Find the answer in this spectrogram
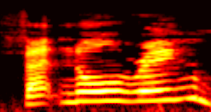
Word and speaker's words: fentanyl: Technically it's pronounced fentanyl ring, but I like saying, I mean, fentanyl?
